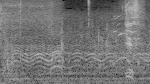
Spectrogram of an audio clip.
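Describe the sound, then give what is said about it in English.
A dense, continuous buzzing like a swarm of bees, coming from a delivered package that is opened and found to be empty; steady and fairly loud throughout, with wavering pitch and a brief swell near the end; no voices. “Hell is making it buzz like that? It sounds like a bees.”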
